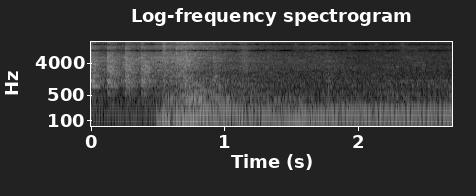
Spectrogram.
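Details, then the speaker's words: Infiniti G37S V6 with headers and exhaust test pipes: startup settling into a loud, raw idle with an exhaust leak from the cheap gaskets supplied with the test pipes, before replacement with OEM gaskets. "hey we have this g37 s it's got a exhaust li put some header some exhaust test pipes on it and now the gasket they came with its making noise"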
